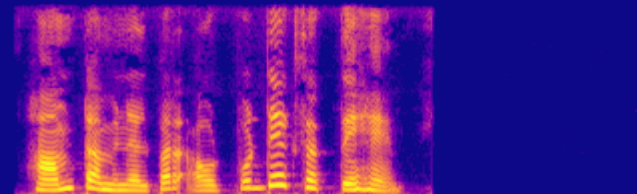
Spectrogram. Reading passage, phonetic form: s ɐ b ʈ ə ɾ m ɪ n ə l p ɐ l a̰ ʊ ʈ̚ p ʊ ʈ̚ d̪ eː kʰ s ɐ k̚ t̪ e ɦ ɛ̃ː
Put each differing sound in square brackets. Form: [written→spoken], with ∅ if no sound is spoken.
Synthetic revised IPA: [s→h] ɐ [b→m] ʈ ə ɾ m ɪ n ə l p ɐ [l→ɾ] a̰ ʊ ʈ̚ p ʊ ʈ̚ d̪ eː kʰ s ɐ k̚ t̪ e ɦ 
